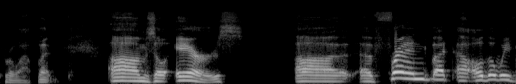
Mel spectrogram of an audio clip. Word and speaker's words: Ayers: Yeah, okay, Ayers, like Ayers, but yeah.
